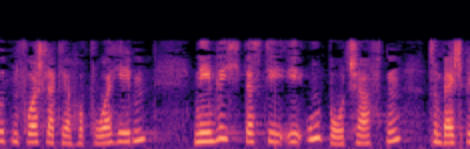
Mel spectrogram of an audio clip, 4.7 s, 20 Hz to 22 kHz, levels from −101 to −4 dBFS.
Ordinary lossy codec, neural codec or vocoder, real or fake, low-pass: none; none; real; 7.2 kHz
